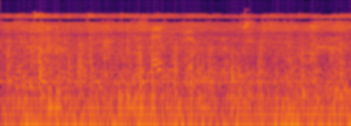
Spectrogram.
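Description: Passenger train in motion: a steady low rumble of wheels on the track, with scattered short clicks from the rails.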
